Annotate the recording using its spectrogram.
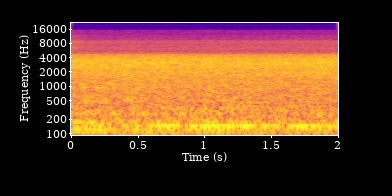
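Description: Steady background hiss of room noise with a faint low hum underneath, no distinct events.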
